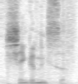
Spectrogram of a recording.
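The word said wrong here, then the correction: longganisa: Shinganusa. – Shinganusa. The little sausage. – Longanisa. – Longanisa, yeah.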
